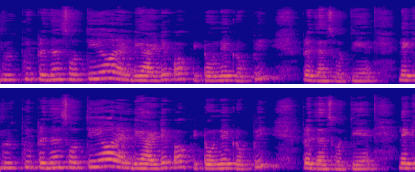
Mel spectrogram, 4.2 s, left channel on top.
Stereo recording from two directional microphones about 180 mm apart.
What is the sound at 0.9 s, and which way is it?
A woman's voice, 35° right (ahead or behind).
